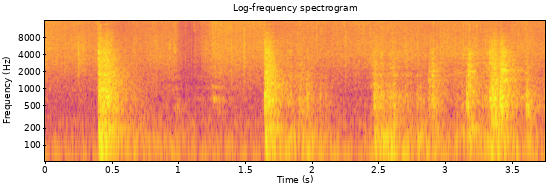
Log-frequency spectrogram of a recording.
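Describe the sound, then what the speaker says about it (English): Diced ham frying in a pan for fried rice, with sizzling that surges in bursts as the pieces are stirred and tossed, three or four strong scraping pushes over a steady crackle, close and moderately loud. "Now I'm going to cook the ham."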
